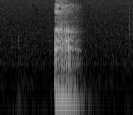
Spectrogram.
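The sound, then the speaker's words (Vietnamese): One short, loud cough rings out alone against near silence, lasting about a third of a second. “Lúc nãy ho phát đấy, quả đấy là ho thật đấy không ạ?”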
